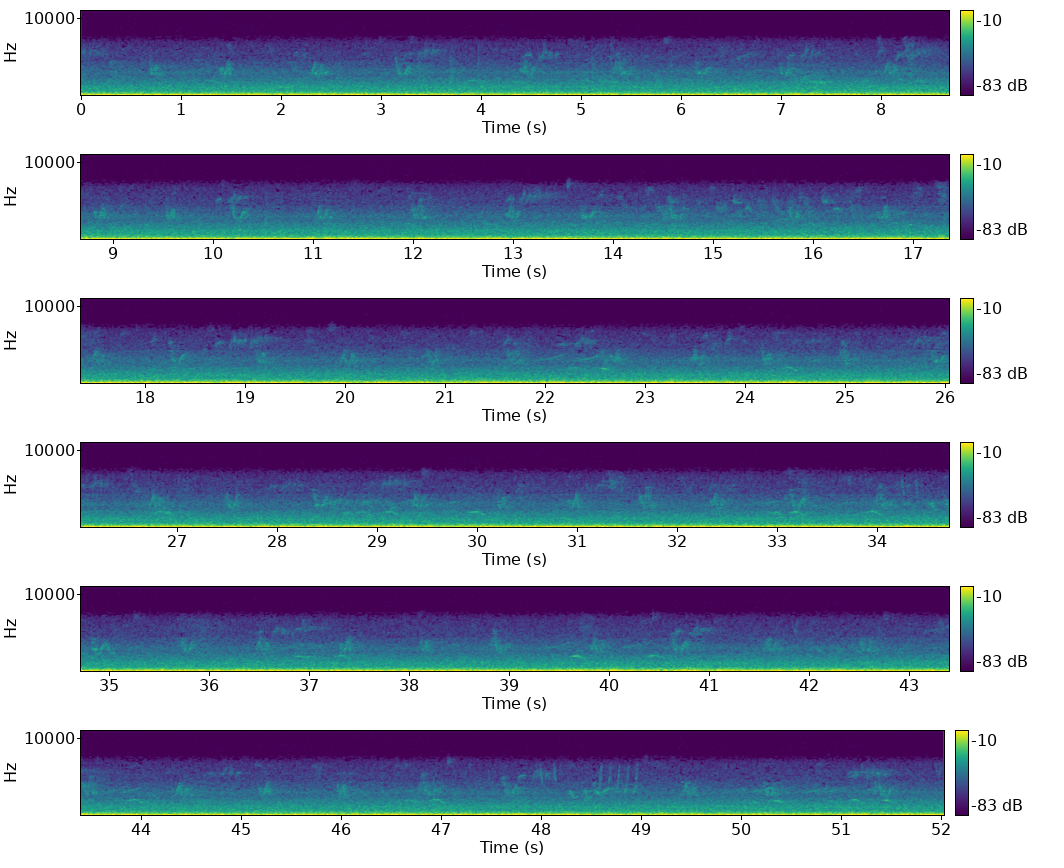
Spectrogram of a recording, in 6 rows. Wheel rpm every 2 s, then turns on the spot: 0, 0, 0, 0, 0, 0, 0, 0, 0, 0, 0, 0, 0, 0, 0, 0, 0, 0, 0, 0, 0, 0, 0, 0, 0, 0.
none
